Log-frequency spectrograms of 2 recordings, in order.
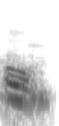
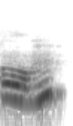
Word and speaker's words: Om: So you break it up into 3. So it sounds like ah, o, ah, o, So I'll demonstrate.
